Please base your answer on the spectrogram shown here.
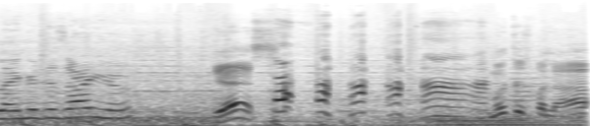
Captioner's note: laughs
